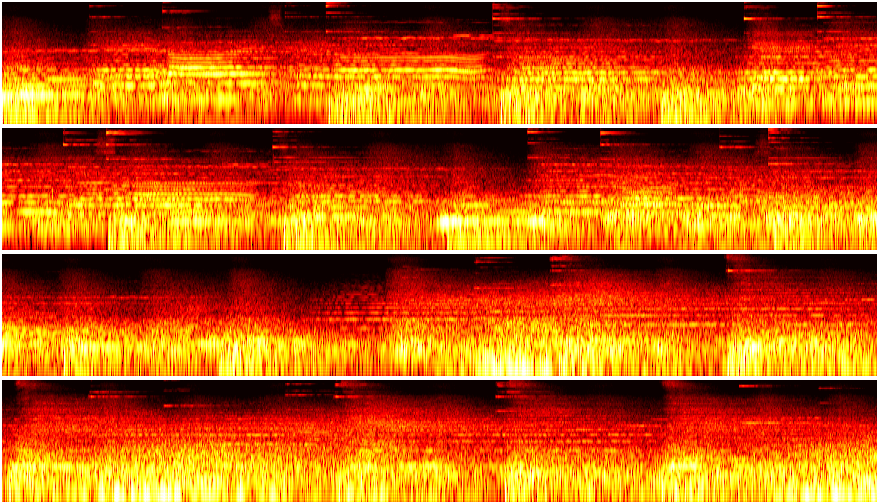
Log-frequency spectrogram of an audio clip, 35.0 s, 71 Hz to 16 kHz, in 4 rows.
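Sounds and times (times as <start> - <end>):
band playing sustained chords: 0.0 - 35.0
percussion strokes: 0.0 - 35.0.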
